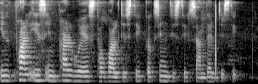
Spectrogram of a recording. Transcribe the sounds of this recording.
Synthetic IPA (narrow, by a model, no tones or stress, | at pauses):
inpʰalisinpʰalwestʰawbaldistɾikɡəksiŋdistɾik̚sandeldistɾik̚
